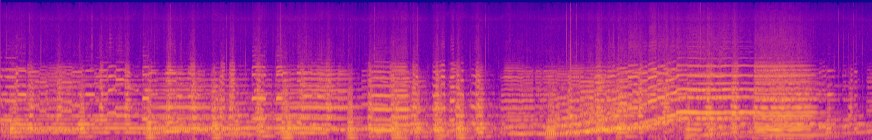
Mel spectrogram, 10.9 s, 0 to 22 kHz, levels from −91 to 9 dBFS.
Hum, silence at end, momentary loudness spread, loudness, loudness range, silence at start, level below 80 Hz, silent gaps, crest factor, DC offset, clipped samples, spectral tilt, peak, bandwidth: none; 0 s; 7 LU; -16 LUFS; 3 LU; 0 s; -42 dBFS; none; 14 dB; under 0.1%; under 0.1%; -5.5 dB/octave; 0 dBFS; over 20 kHz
